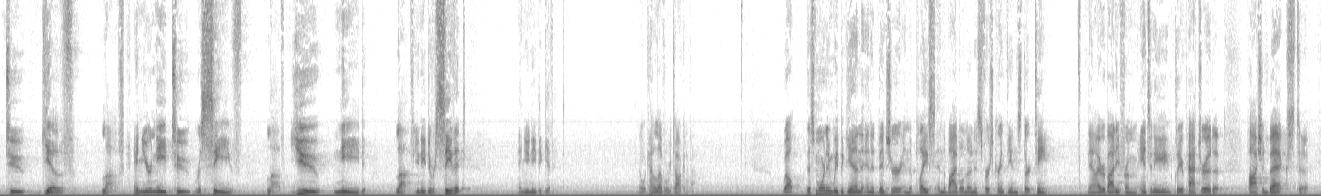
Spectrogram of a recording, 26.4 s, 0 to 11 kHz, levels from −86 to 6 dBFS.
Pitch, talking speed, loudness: 125 Hz, 140 wpm, -34 LUFS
